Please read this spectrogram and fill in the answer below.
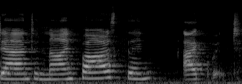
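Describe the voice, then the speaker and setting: A woman speaks at a high pitch with an Indian accent. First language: not English. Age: 20s. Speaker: book vlogger. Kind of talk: casual talk to camera. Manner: nervous.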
